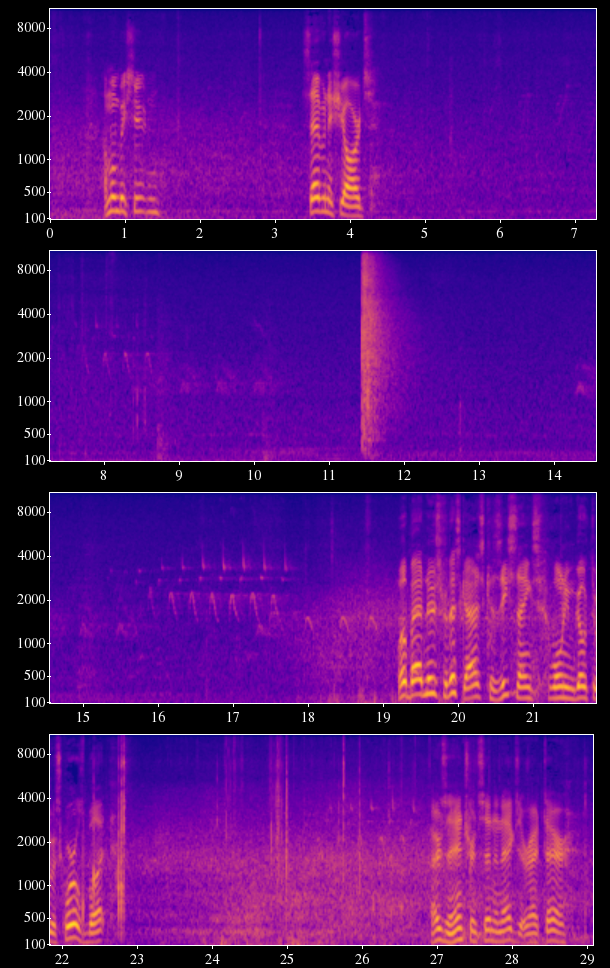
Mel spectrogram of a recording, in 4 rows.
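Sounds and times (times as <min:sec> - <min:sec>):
birds chirping: 0:00.0 - 0:10.5, 0:14.2 - 0:22.7, 0:25.2 - 0:28.8
revolver gunshot: 0:11.4 - 0:12.2.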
